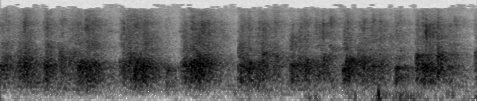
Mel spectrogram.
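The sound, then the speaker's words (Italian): An audience applauds at a comedy night. The clapping is dense and continuous, holding at a fairly even loudness with slight surges throughout, and no voices rise above it. “fate un applauso a quel figlio di puttana di Francesco Maggioni.”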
